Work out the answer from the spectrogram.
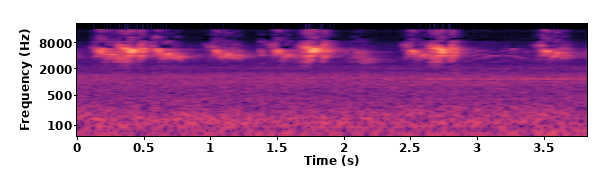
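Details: House sparrows chirping at sunrise in the morning: bright, buzzy chirp bursts roughly once a second, some bursts doubled, over a soft low background rumble.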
